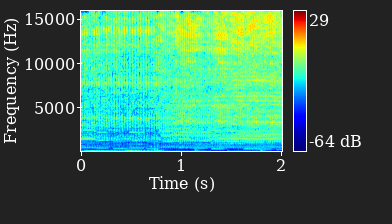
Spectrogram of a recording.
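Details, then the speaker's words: Andis AG animal clipper after a bent latch caused noise: even high-pitched buzz with no rattle or chatter. The motor runs smoothly and much quieter until the latch is released; the latch is to be replaced. "but it runs beautifully much quieter until you let go the latch"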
